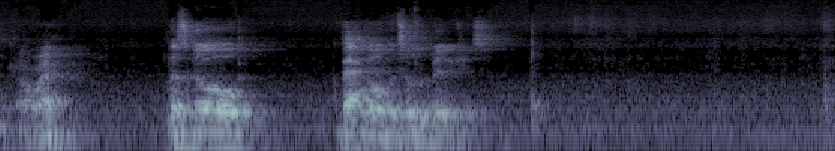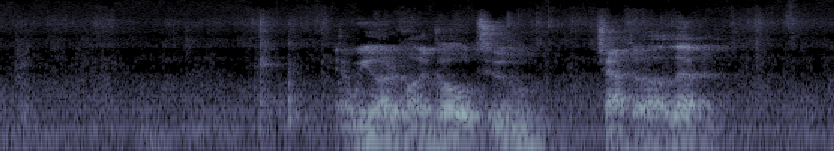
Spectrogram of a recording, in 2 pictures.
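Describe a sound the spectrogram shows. A man speaks calmly into a microphone, with pauses, in a room with some echo.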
